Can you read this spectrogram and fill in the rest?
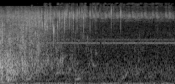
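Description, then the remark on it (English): Steady rushing and splashing of a waterfall, a continuous bright hiss with no pauses, moderately loud, with no voices. “Well, the ship's water pressure sucks. Especially compared to a waterfall.”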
